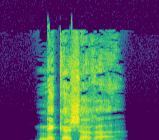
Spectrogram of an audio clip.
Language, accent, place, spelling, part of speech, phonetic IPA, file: German, Germany, Berlin, neckischere, adjective, [ˈnɛkɪʃəʁə], De-neckischere.ogg
- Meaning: inflection of neckisch: 1. strong/mixed nominative/accusative feminine singular comparative degree 2. strong nominative/accusative plural comparative degree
